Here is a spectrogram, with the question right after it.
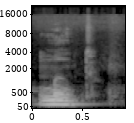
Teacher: Aqui o N não é falado, ele só está nasalizando o A. Ele faz parte, esse N aqui, de um dígrafo. · O N não é falado, como é falado na palavra navio.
